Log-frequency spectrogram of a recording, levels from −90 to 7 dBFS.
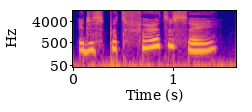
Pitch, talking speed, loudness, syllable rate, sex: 270 Hz, 220 wpm, -15 LUFS, 4.4 syllables/s, female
